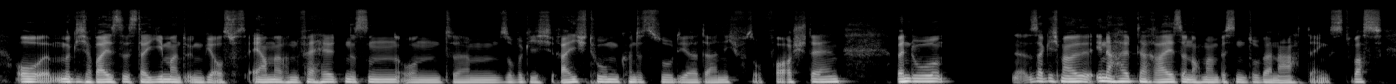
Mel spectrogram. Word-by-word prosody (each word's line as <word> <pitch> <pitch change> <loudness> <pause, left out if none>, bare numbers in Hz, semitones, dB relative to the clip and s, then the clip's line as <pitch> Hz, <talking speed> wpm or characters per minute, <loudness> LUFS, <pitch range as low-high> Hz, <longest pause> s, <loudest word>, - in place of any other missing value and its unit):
„Oh, 125 0 +3
möglicherweise 115 -2 +2
ist 115 - -5
da - - +3
jemand 115 0 +3
irgendwie 105 0 -1
aus 100 -1 -6
ärmeren 110 -1 +1
Verhältnissen“, 115 +1 0
und, 105 -1 -3
ähm, 100 0 -1
so 100 0 -5
wirklich 105 -3 -6
Reichtum 115 +2 +1
könntest 110 -2 -4
du 105 -2 -2
dir 105 -1 -2
da 100 -1 -4
nicht 105 0 -4
v - - -25
so - - -11
vorstellen. 115 +3 -2 0.5
Wenn 130 +2 +7
du, 135 -1 +3 0.7
sage 130 +6 -4
ich 130 - -3
mal, 130 -3 +5
innerhalb 130 -4 +4
der 125 -4 +1
Reise 115 +2 +2
noch 105 -2 +1
mal 110 0 +1
'n - - -1
bisschen 110 0 -3
drüber 105 -1 -2
nachdenkst: 95 -5 -5
Was 115 -1 -4
110 Hz, 160 wpm, -22 LUFS, 105-120 Hz, 0.7 s, Wenn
